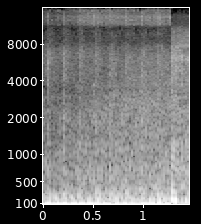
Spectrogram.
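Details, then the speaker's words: V8 idling low and rough with an uneven, stumbling pulse before injector rebuild; misfire suspected from fuel injection or an ignition coil, unplugging injectors changes the running, notably cylinder four. "so we are over here and we're going to try and diagnose what is wrong with the fuel injection or a ignition coil but you hear the misfire"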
